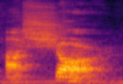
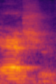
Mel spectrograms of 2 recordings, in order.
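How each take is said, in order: First: It is pronounced the Hebrew way. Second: It is pronounced the English way. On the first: "But in Hebrew, it's ah, ashar" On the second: "Over here in English, you want to just say Asher because that's how they pronounce it in English"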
